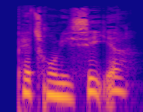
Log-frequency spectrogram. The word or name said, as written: patronisere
